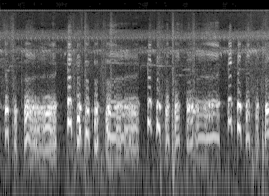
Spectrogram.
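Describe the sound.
A man's voice imitates a rooster in Crete, Nebraska, mixing choppy clucking bursts with longer drawn-out crowing calls in a loud, rhythmic run of squawks.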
